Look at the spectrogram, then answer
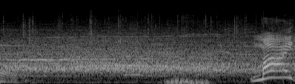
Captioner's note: crowd cheers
